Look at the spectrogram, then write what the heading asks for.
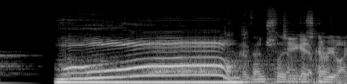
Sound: growling

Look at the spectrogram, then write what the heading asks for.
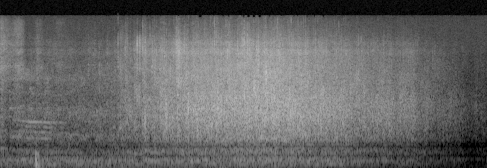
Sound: applause

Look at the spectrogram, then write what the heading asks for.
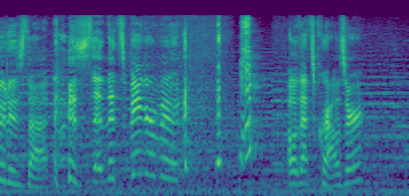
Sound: laughter

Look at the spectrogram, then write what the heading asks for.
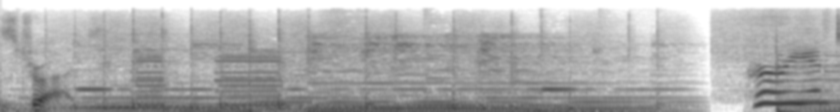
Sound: lively instrumental music; truck honks

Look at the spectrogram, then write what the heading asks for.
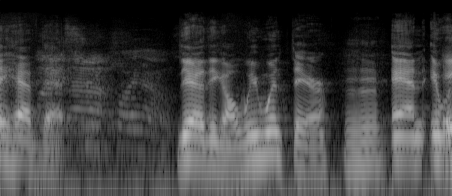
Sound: audience speaking indistinctly

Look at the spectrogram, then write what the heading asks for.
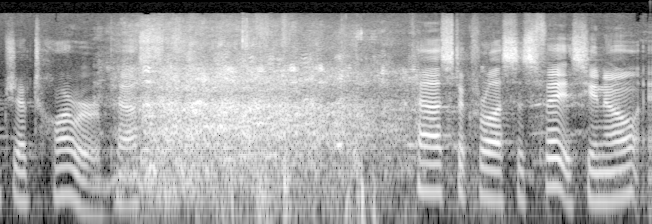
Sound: audience laughs

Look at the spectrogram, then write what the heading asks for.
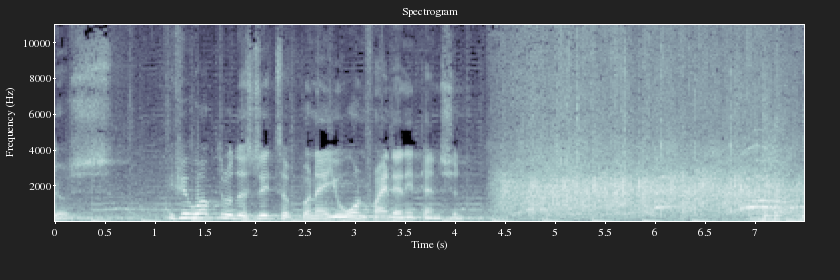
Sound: applause

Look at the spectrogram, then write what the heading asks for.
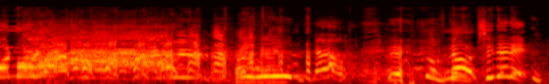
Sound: laughing

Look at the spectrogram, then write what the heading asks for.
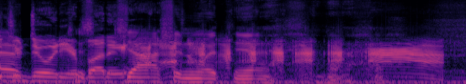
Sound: laughs

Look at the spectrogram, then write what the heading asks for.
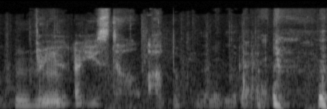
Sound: whispers

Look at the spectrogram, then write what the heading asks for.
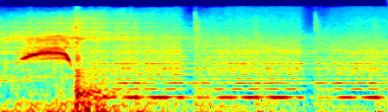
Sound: loud bang

